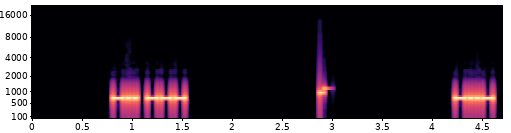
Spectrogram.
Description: Morse code, heard as a keyed tone, about 36 wpm, spaced as for 6 wpm, 700 Hz. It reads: DOX
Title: Top Two Letter Combinations in Words 35wpm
